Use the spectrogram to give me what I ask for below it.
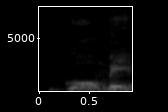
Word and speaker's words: gourmet: not silent wrongly people keep it silent okay go may average in the pronunciation you know french gourmet okay you go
